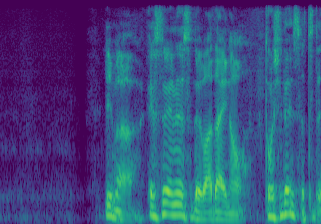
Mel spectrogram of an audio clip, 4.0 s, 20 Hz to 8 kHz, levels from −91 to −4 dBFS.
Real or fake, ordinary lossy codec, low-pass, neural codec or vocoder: fake; none; 7.2 kHz; codec, 16 kHz, 16 kbps, FunCodec, trained on LibriTTS, 50 frames a second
